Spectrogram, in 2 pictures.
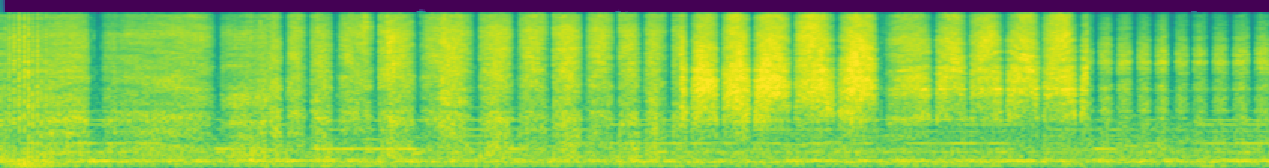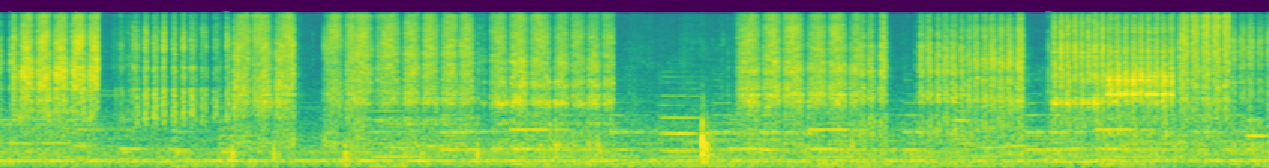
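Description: Hand sanding of alder wood: sandpaper scratching in rapid back-and-forth strokes, about four a second. The strokes come in bouts with short pauses, and the strongest run is about five seconds in.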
